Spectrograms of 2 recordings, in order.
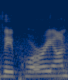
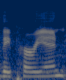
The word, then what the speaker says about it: Vaporeon: I met and they would call Vaporeon vaporean it drove me crazy um there was this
